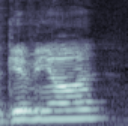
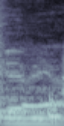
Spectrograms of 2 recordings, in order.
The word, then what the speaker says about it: Giveon: The artist is Giveon. – That's how you pronounce it? Okay, I'm glad you said it. – Giveon.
